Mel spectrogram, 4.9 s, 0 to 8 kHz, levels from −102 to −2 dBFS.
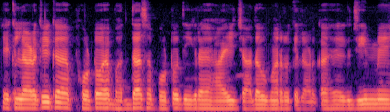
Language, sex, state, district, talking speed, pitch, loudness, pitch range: Hindi, male, Chhattisgarh, Korba, 220 wpm, 110 Hz, -26 LUFS, 105-120 Hz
